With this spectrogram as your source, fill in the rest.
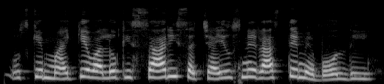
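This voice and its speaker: In a cartoon family drama, a woman with a high-pitched, natural voice and moderate pace plays a scornful, bossy middle-aged mother-in-law. She gossips dismissively, her manner mocking and contemptuous.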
